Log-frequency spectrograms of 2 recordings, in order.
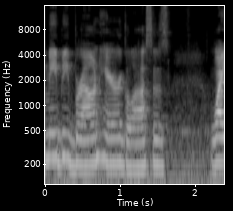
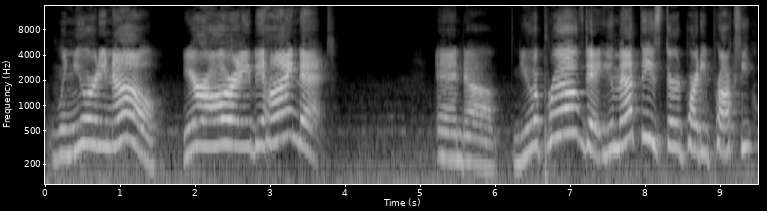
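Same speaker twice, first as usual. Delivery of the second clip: louder, higher, slow accusation; angry venting; 5 semitones higher, 6 dB louder, slower than usual. Real, not acted. Venting at the owners, loud and accusing. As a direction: drag out the blame word by word.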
